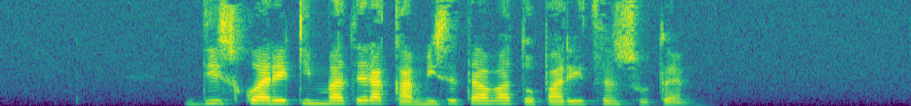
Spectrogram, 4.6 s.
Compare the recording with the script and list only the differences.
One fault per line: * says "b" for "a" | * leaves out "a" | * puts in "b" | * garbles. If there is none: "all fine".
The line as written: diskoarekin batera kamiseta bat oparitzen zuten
all fine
